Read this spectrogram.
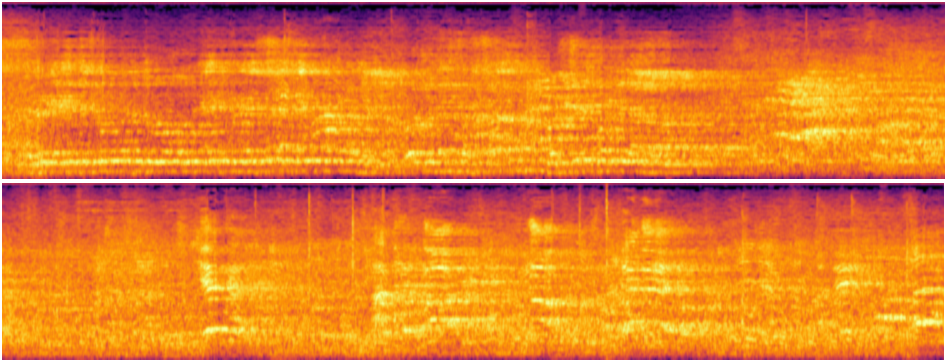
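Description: A crowd of spectators shouts and cheers throughout in a large echoing hall.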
